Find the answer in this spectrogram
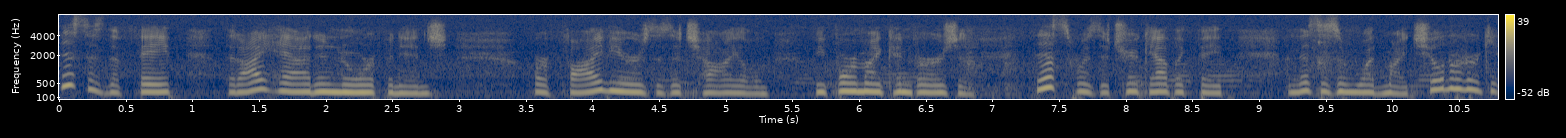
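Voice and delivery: ordinary delivery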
